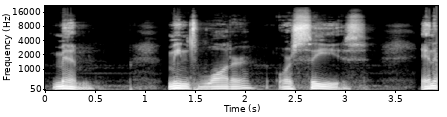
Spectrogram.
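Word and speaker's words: מם: is here right now the Hebrew letter meim pronounced meim means water or seas in occultism it stands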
